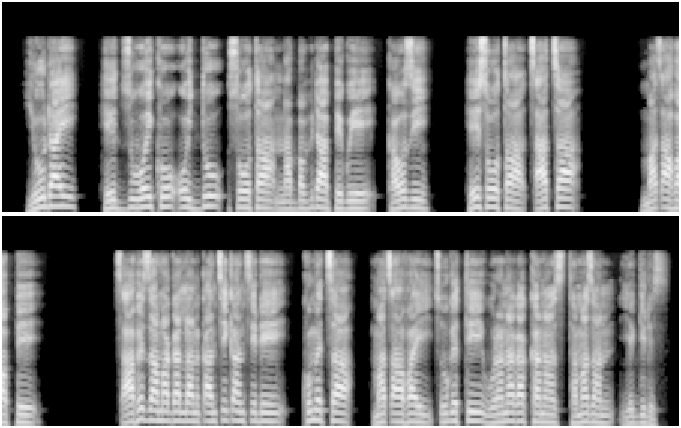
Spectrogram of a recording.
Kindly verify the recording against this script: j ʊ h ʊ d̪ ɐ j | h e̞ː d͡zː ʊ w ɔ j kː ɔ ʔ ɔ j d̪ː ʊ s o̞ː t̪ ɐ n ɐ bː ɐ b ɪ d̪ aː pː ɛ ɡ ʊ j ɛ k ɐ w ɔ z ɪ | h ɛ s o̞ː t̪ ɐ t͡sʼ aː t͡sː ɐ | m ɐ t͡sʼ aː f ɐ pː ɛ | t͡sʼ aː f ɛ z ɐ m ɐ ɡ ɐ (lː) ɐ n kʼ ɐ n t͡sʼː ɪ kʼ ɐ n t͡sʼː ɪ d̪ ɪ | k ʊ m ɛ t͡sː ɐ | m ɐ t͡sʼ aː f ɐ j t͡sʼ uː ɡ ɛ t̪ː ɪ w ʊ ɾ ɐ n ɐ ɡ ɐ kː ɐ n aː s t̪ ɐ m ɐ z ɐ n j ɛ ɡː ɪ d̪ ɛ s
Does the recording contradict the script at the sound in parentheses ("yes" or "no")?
no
